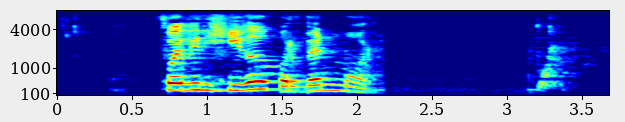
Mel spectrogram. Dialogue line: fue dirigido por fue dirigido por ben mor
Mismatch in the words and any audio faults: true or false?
true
